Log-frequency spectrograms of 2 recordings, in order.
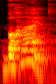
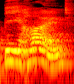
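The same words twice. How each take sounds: First: The first vowel is reduced to schwa. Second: The first vowel is full, not reduced.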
